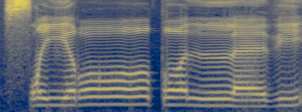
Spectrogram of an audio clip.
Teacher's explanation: ketika vokal i-nya keluar, tengah lidahnya diangkat ke atas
